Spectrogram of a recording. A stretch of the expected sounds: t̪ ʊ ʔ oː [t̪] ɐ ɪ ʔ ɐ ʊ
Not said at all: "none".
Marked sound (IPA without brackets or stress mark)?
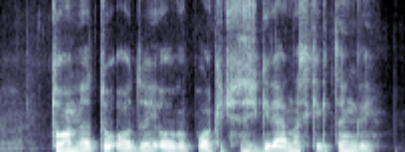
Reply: d̪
